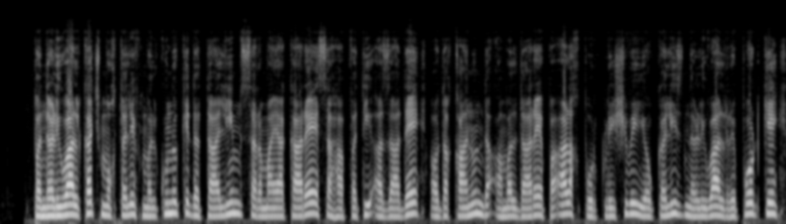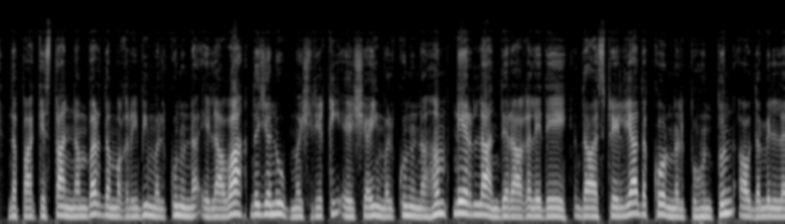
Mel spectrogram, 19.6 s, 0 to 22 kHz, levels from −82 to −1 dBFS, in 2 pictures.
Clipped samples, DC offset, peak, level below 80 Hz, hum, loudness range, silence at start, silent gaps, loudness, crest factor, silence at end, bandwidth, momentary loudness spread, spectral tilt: under 0.1%; under 0.1%; -6 dBFS; -58 dBFS; none; 2 LU; 0.45 s; none; -23 LUFS; 16 dB; 0 s; 13 kHz; 6 LU; -6.5 dB/octave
